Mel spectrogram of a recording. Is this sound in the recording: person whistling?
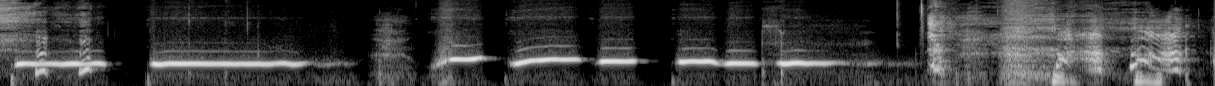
yes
